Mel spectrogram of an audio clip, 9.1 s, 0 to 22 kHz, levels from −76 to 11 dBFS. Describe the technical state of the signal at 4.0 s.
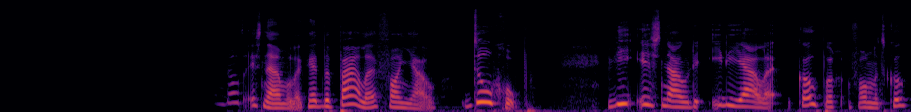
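At 4.0 s the speech signal is intact, with no fault present at that moment.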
